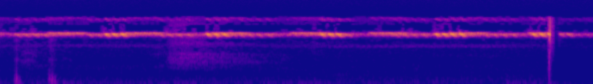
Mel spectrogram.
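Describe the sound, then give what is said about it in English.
A steady, high-pitched trill of crickets chirping continuously, with regular pulses of emphasis, moderately loud, punctuated by a few brief thumps and clicks. “I hear the crickets. I don't need headphones to hear that.”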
